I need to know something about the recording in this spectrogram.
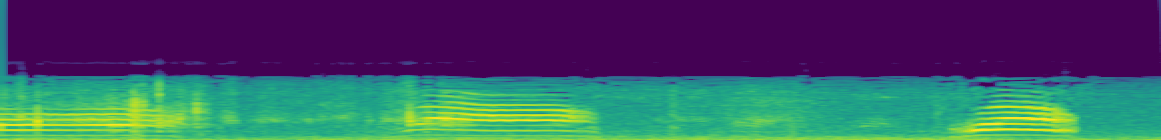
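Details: White cat riding on someone's knees, meowing three times about every two seconds; full, tonal cries, the last one louder and arched, rising then falling.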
